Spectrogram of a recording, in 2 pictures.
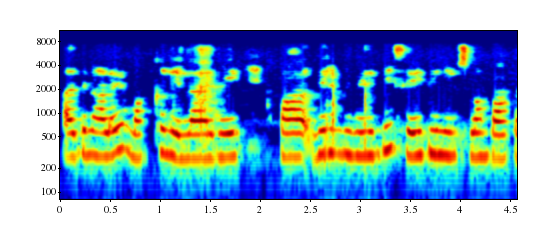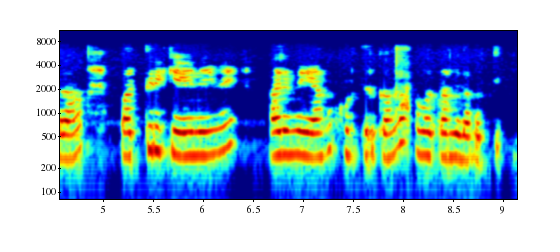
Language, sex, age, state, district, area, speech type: Tamil, female, 18-30, Tamil Nadu, Nagapattinam, rural, spontaneous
